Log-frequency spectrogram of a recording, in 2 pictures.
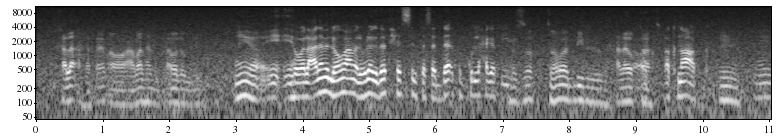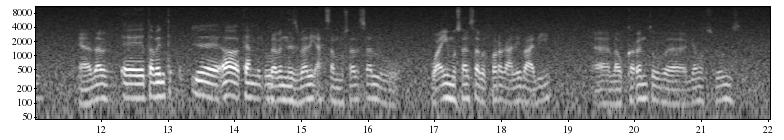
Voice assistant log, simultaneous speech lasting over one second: none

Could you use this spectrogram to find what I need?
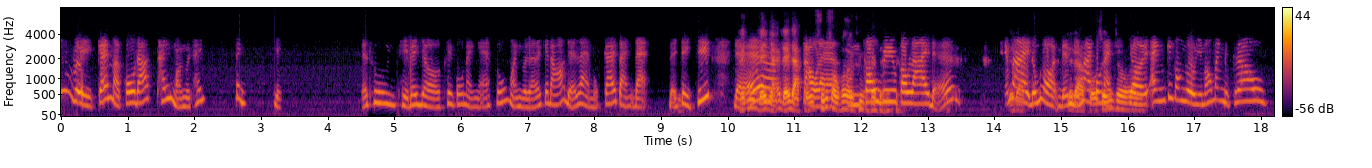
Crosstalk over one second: present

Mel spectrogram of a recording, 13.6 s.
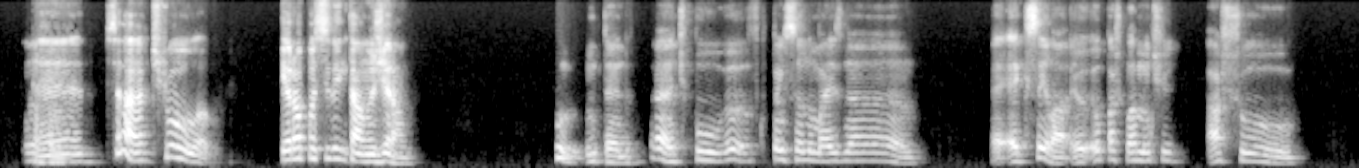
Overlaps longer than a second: none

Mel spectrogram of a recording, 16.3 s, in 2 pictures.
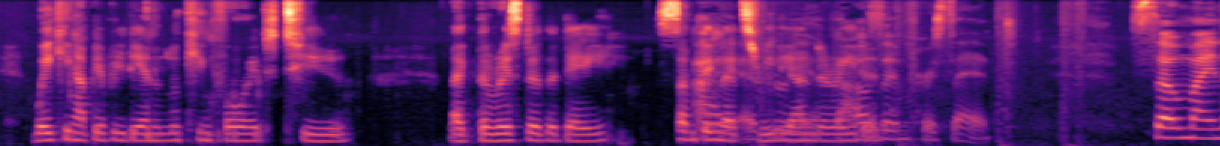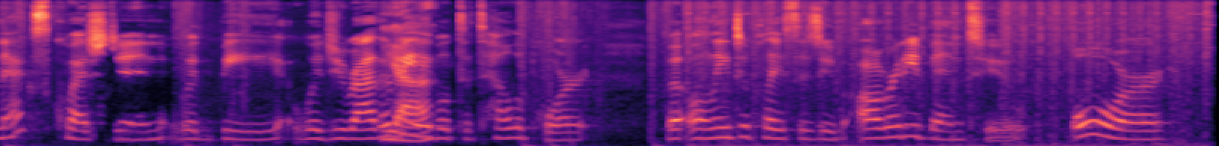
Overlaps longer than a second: present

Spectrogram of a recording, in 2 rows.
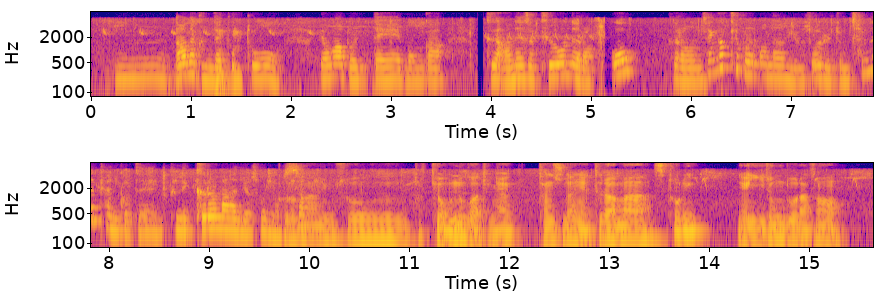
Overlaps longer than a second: none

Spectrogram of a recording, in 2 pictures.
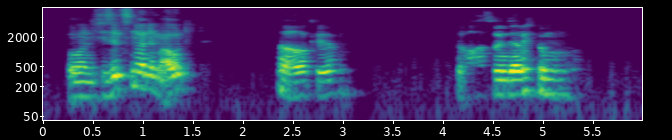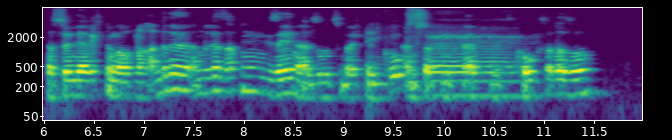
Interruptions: present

